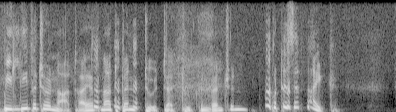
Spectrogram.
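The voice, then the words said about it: Angela Lansbury impression. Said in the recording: “It's very Angela Lansbury. ... your Angela Lansbury impression?”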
